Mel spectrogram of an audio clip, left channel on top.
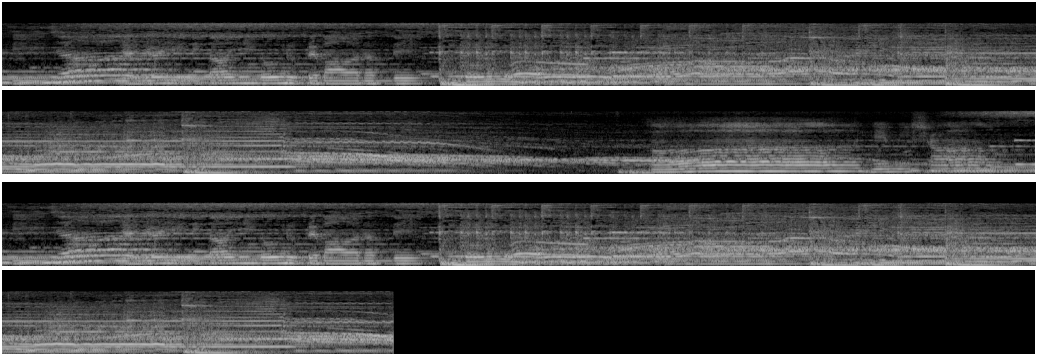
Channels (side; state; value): right; drops out; at 14.2 s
